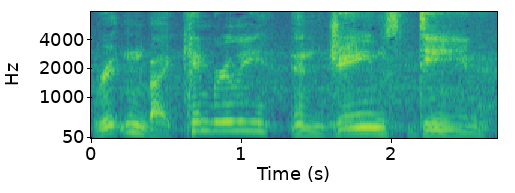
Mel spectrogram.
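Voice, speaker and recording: A man reading a children's story aloud in a deliberate, singsong storybook manner. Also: mid-range voice, sing-song, a little mellow, slight background noise, low-quality recording. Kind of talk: scripted children's read-aloud narration.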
